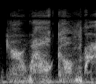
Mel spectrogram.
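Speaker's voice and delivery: unvoiced mock whisper. Dad whispering to the camera, a playful whisper. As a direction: breathe it like a secret to the camera. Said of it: "He then whispers to the camera".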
